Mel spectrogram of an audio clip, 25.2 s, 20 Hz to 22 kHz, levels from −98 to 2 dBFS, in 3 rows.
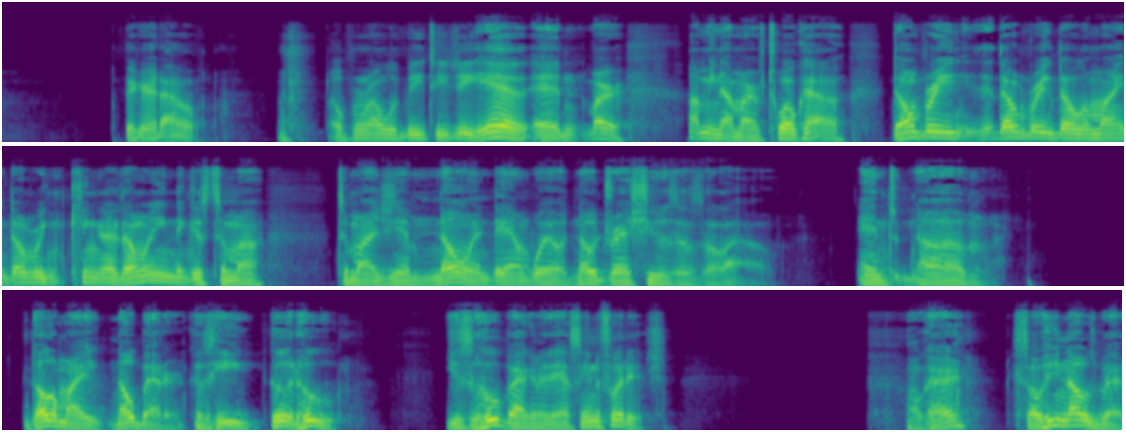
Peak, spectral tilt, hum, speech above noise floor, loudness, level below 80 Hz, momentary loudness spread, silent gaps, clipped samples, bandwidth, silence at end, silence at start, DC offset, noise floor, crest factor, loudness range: -2 dBFS; -5.5 dB/octave; none; 64 dB; -19 LUFS; -48 dBFS; 15 LU; 16.30-16.94 s, 22.46-22.66 s, 22.78-23.31 s; under 0.1%; 12.5 kHz; 0 s; 0.95 s; under 0.1%; -82 dBFS; 18 dB; 6 LU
